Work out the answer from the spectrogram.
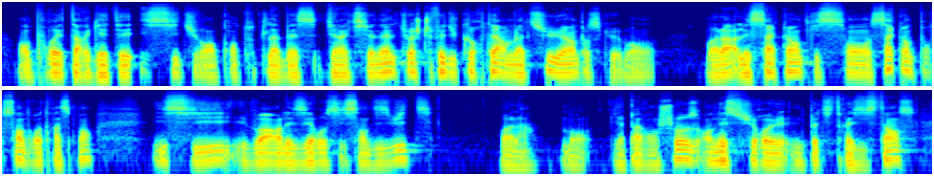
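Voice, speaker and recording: A man talking rapidly and informally as a crypto trading analyst, walking the viewer through charts in a rambling, self-correcting way. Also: deep voice, warm tone, no echo, studio quality. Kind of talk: casual chart walkthrough addressing viewer as tu.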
